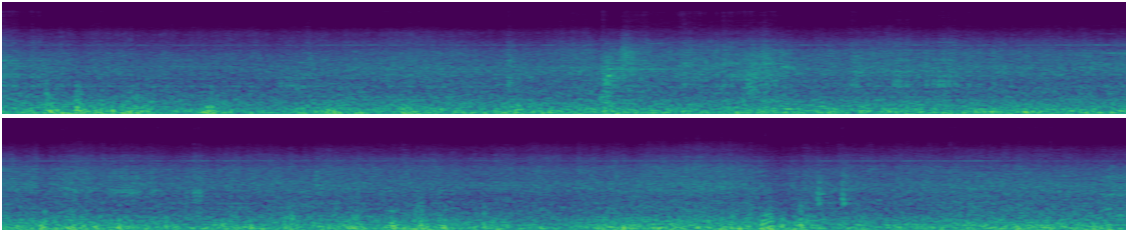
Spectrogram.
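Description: Pakistan Railways passenger train running along the track, heard from an open coach doorway: a steady rumble of wheels on rails with light clicking and clatter.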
